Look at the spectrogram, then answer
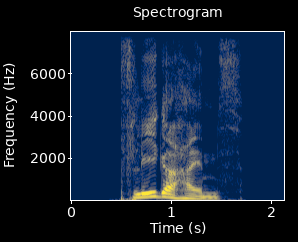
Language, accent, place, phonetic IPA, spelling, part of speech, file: German, Germany, Berlin, [ˈp͡fleːɡəˌhaɪ̯ms], Pflegeheims, noun, De-Pflegeheims.ogg
- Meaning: genitive singular of Pflegeheim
